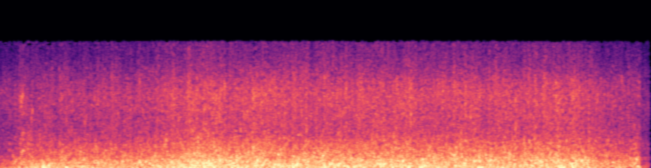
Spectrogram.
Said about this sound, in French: Je viens de m'arrêter avec mon vélo près d'une petite cascade, comme vous l'entendez peut-être. Je suis devant un lac magnifique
